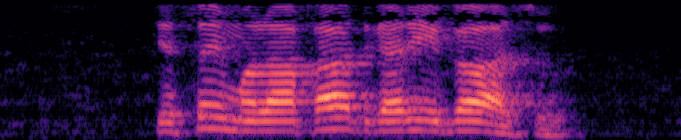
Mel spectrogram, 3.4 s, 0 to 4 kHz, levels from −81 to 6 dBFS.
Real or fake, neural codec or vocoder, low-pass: real; none; 3.6 kHz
